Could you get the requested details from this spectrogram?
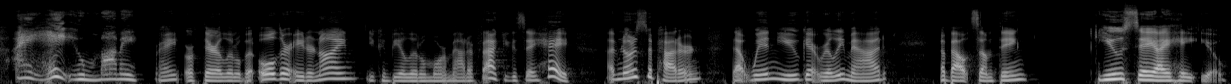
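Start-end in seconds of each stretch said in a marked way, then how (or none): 0.1-1.4 put-on big theatrical dramatic affect, slow child's wail. Showing parents how to echo a little child's outburst back, dramatic delivery. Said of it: "you're going to use kind of that dramatic affect".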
